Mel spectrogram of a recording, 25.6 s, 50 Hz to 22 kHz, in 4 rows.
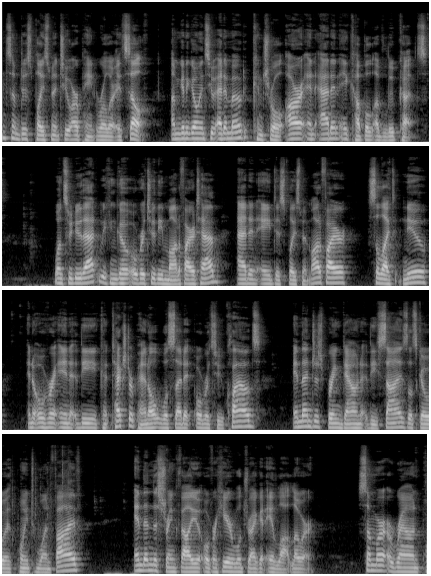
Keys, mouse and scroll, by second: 2.4 Tab, 3.0-3.7 scroll up 4, 3.7 ctrl+r, 6.7 Tab, 8.4-11.5 drag, 12.0-13.2 drag, 15.1-21.5 drag, 22.3-25.6 drag.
